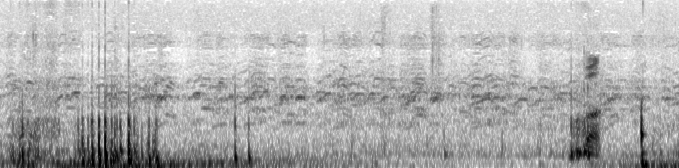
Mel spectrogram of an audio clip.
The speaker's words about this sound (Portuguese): Olha, dá uma olhada. É imigrante. Essas gaivotas vieram dos Estados Unidos. E elas vêm mesmo, né? Elas atravessam...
